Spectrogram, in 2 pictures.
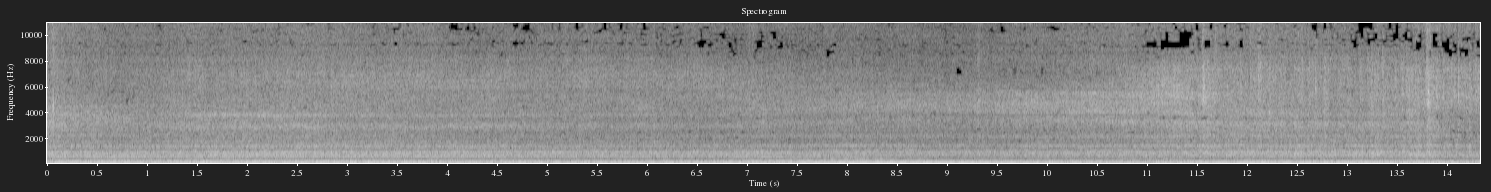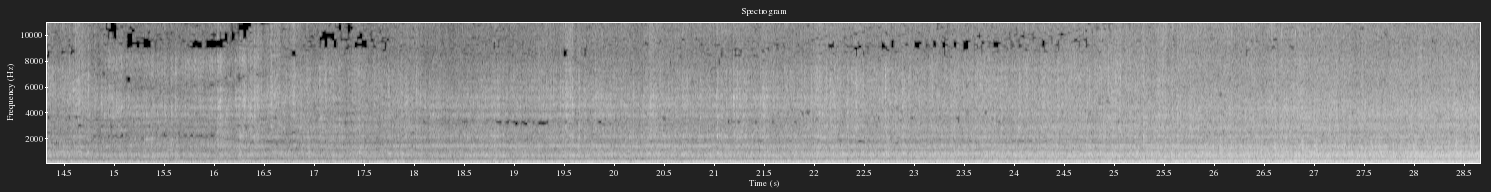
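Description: Kubota rice combine harvester's diesel engine running steadily under harvesting load, a constant deep hum that grows louder over the last several seconds as the machine draws near.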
